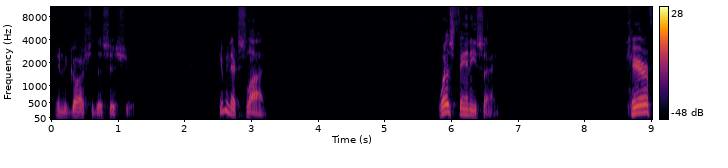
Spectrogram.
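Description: An older man speaks calmly through a microphone, in short phrases with pauses.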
